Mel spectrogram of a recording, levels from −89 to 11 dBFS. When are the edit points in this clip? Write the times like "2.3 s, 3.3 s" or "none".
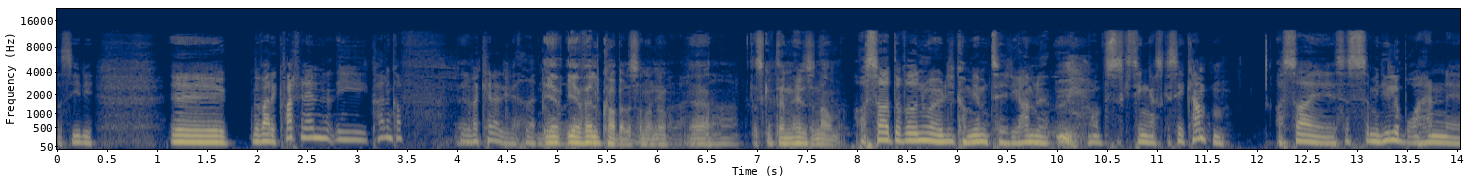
none

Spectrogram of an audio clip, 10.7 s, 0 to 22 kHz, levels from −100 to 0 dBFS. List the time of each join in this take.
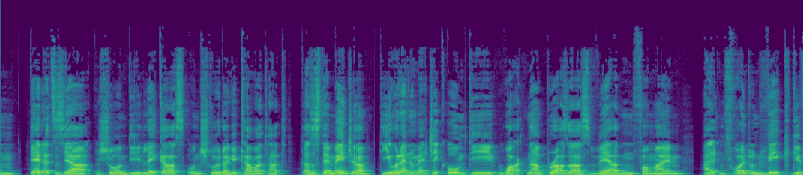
none

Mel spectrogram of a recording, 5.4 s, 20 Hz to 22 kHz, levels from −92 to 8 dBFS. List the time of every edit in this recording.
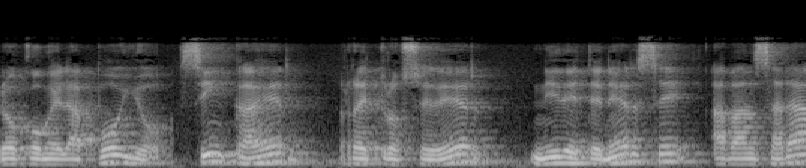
1.1 s

